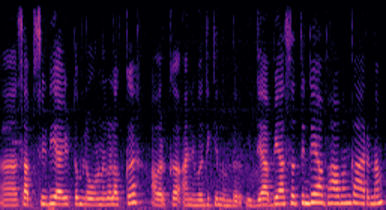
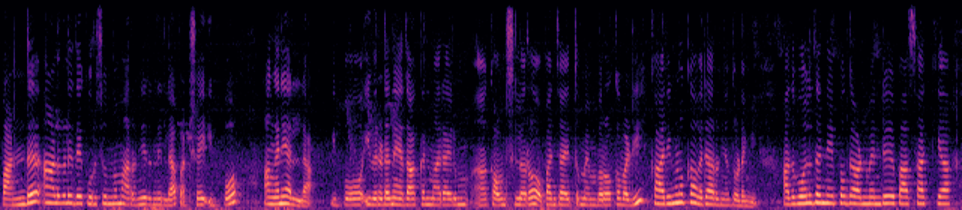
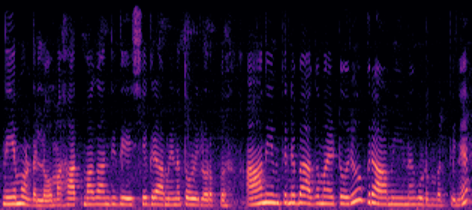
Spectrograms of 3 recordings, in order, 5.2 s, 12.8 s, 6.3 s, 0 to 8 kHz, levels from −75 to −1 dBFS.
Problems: none marked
